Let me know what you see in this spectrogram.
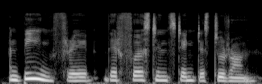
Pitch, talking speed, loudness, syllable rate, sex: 185 Hz, 185 wpm, -16 LUFS, 4.6 syllables/s, female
